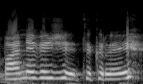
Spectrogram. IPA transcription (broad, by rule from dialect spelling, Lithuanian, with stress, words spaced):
ˈpɑːnʲɛʋʲeːʒʲɪ tʲɪkˈrɐɪ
